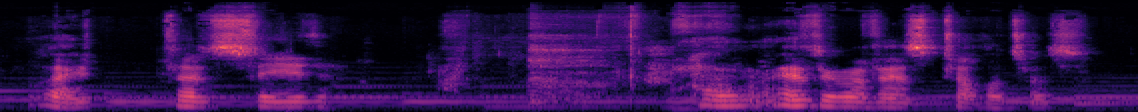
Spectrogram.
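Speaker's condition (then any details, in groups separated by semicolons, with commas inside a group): Duchenne muscular dystrophy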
